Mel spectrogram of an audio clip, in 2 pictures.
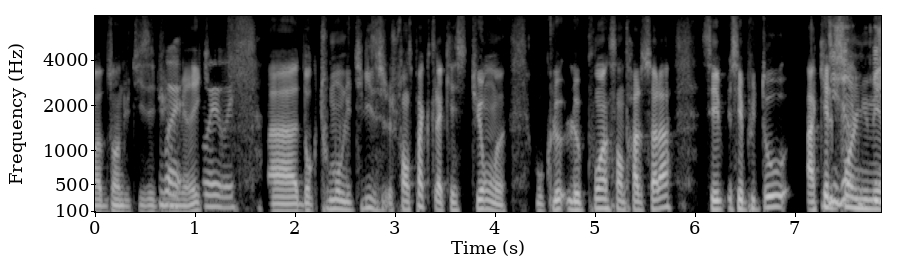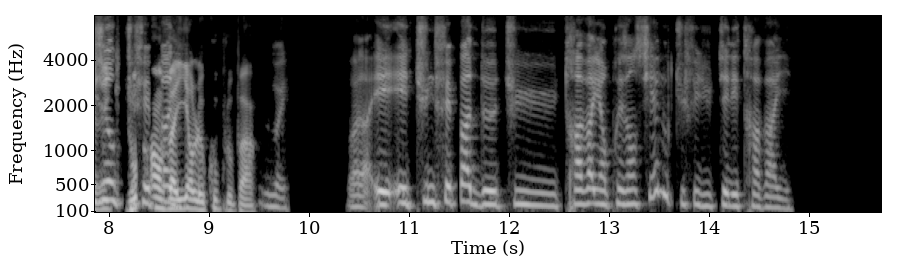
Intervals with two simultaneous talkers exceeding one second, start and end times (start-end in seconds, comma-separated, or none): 7.3-8.7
